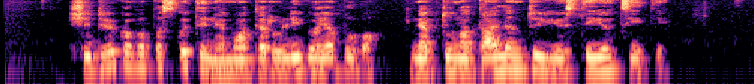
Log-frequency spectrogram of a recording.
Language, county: Lithuanian, Kaunas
